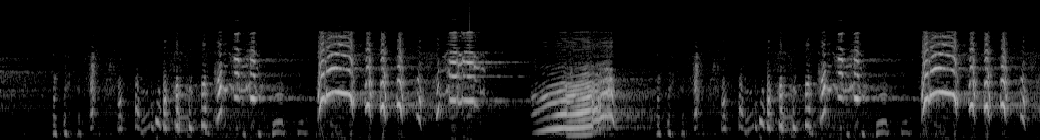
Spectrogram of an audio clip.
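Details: Hyena giggling in rapid bursts of short, harmonic-rich yelps, with a single steeply rising whoop near the middle, then more bursts of choppy giggling notes.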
